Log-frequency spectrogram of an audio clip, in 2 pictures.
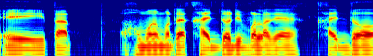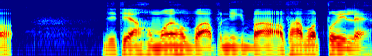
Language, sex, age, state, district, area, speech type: Assamese, male, 45-60, Assam, Dhemaji, rural, spontaneous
